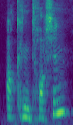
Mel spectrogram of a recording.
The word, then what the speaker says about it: Auchentoshan: I believe this is pronounced Auchentoshan.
